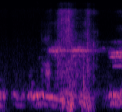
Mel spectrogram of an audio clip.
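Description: Short-footed pigeons give a brief, close coo with a warbling tone, alone and fairly loud, ending with a thin higher chirp.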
